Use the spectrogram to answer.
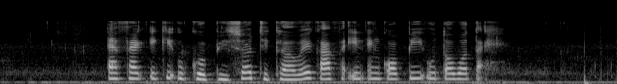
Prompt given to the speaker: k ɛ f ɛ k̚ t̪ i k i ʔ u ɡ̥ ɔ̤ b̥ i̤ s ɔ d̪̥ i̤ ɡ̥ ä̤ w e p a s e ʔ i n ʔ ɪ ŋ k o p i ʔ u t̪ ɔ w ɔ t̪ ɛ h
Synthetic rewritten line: ʔ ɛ f ɛ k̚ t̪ i k i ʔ u ɡ̥ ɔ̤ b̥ i̤ s ɔ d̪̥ i̤ ɡ̥ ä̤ w e k a f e ʔ i n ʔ ɪ ŋ k o p i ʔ u t̪ ɔ w ɔ t̪ ɛ h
